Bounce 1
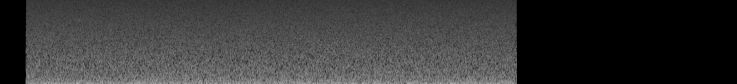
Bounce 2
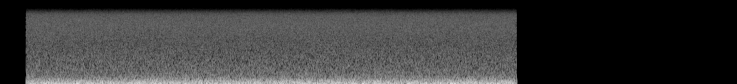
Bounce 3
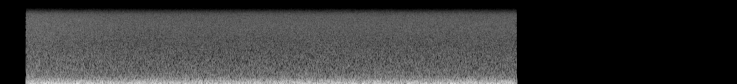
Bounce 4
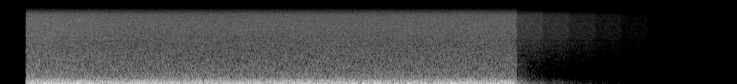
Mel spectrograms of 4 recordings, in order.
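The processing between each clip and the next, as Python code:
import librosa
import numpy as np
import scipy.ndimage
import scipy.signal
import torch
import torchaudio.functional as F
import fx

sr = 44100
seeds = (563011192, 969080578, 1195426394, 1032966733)

y1 = scipy.signal.sosfilt(scipy.signal.butter(6, 11000.0, 'lowpass', fs=sr, output='sos'), x)
y1 = fx.bass_treble(y1, sr, bass_db=14, treble_db=7)
y2 = fx.rider(y1, sr, range_db=10, speed_s=2.0)
y3 = fx.echo_wet_highpass(y2, sr, ms=262, feedback_pct=63, hz=2600.0, wet_db=-12)
y3 = fx.rev_double_slope(y3, sr, seeds[0], early_s=0.63, late_s=2.3, knee_db=-22, drr_db=13.0)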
